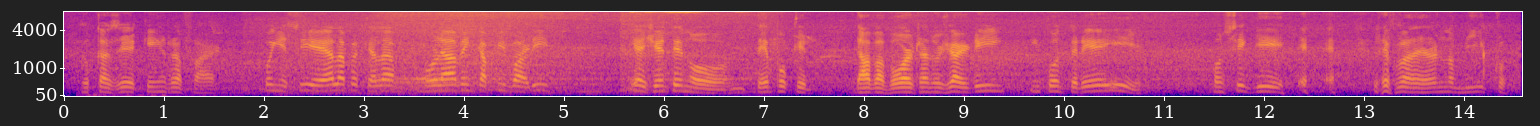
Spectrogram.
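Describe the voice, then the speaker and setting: A man with a high pitch speaks at a fairly slow pace, leaving long, frequent pauses. Noticeable background noise is present. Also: ordinary pitch variation. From Brazil, São Paulo state interior. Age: 80s+. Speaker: retired milkman. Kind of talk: interview testimony.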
